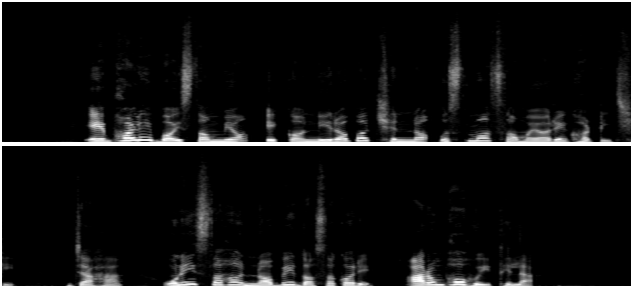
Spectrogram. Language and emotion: Odia, neutral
